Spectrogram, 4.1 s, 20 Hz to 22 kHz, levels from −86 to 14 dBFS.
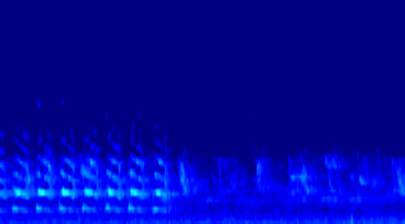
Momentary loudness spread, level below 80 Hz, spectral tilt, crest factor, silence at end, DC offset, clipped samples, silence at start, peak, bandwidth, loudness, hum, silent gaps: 14 LU; -86 dBFS; -0.5 dB/octave; 20 dB; 0 s; under 0.1%; under 0.1%; 0 s; -38 dBFS; 12 kHz; -53 LUFS; none; none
